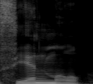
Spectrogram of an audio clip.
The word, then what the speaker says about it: Hsienmo: It's a brand called Cienmo. It's spelled Hsienmo.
